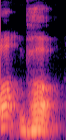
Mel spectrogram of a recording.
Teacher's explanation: ভ বলার সময় কি হচ্ছে একটু কিছুটা বাতাস বের হয়ে যাচ্ছে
